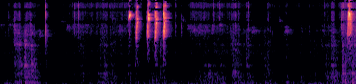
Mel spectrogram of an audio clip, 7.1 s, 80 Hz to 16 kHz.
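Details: Out-of-nest Major goldfinch chicks being fed by the hen, 2024 captive breeding. A rapid burst of four to five loud, high squeaky notes mid-clip and another at the end, with soft rustling between.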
